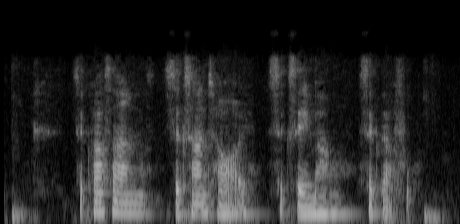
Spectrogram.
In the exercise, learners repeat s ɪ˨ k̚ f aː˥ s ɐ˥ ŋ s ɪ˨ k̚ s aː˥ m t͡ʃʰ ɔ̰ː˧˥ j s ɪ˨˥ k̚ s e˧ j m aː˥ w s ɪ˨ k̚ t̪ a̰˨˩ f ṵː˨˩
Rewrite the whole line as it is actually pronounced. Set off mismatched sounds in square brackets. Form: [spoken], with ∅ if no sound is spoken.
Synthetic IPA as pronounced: s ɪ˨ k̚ f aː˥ s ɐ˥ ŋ s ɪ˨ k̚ s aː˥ [n] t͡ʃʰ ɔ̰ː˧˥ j s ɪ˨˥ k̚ s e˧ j m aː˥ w s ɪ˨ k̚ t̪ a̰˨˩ f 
